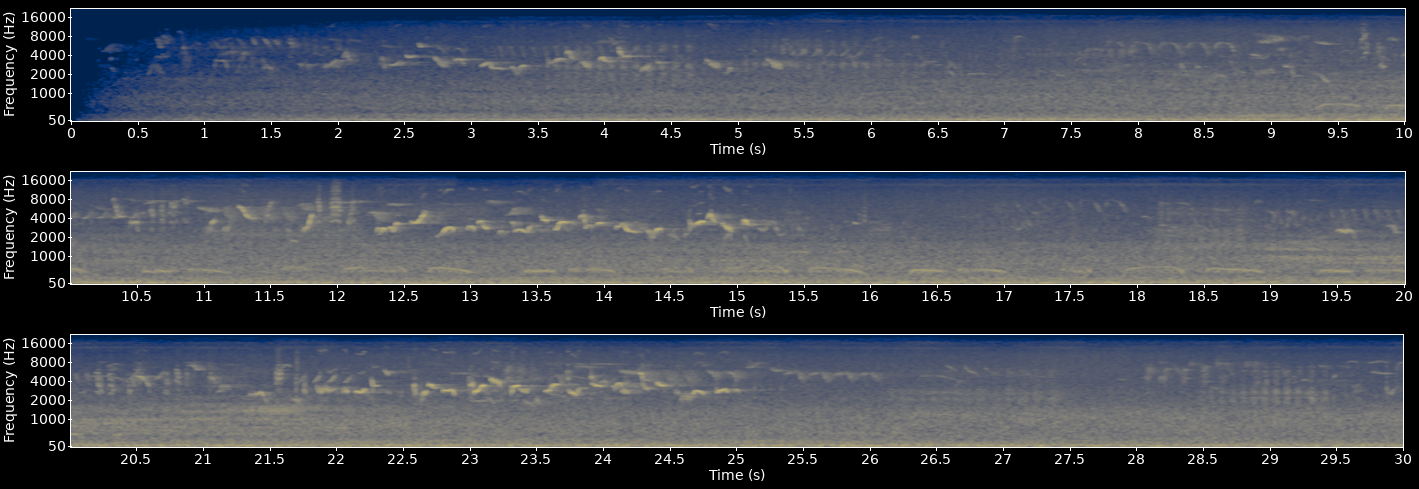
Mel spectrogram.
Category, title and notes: Soundscapes > Nature
A morning recording at Gerntleshaw Common, Staffordshire.
ambience, birds, field-recording, nature, wind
